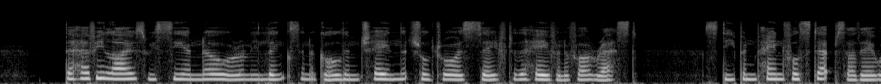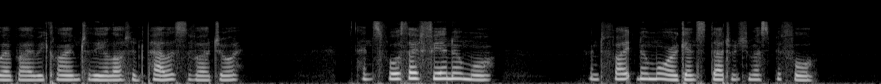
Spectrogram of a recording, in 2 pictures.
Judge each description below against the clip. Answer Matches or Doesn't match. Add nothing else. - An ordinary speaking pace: Matches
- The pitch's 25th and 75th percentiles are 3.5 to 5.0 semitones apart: Doesn't match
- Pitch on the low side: Doesn't match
